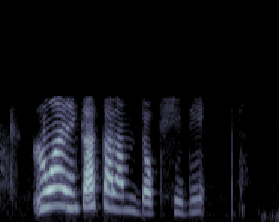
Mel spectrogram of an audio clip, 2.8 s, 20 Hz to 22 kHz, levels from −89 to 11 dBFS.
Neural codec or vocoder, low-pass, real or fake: vocoder, 44.1 kHz, 128 mel bands, Pupu-Vocoder; 3.6 kHz; fake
